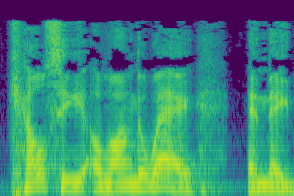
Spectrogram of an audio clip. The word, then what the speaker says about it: Kelce: Because everywhere he'd go, it'd be Kelce, Kelce, Kelce. – Okay. – Even though it's pronounced Kelce, and he just gave up.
